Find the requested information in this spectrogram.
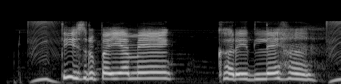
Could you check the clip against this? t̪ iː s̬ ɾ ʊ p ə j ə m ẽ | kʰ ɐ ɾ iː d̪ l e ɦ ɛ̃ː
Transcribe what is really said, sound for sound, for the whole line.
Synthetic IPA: t̪ iː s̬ ɾ ʊ p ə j a m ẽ | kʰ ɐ ɾ iː d̪ l e ɦ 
